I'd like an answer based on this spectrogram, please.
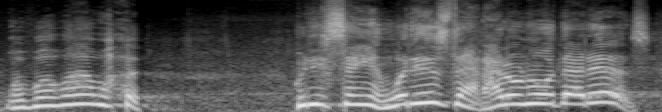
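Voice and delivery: high, baffled, stammering what-what; confused listener. Retold or imitated. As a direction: play the lost listener who can't follow. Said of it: "you're like".

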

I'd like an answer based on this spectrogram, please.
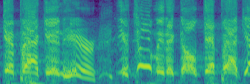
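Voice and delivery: high, loud retold scolding; furious shout. Wife yelling at husband to return, high angry shout. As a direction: order him back, exasperated. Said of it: "she's like".

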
